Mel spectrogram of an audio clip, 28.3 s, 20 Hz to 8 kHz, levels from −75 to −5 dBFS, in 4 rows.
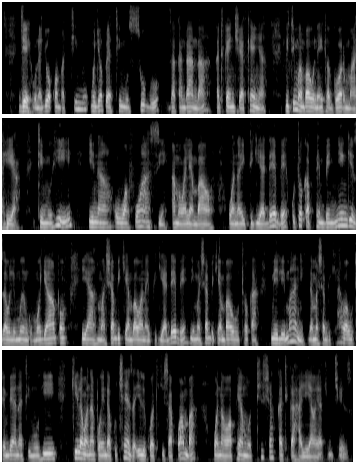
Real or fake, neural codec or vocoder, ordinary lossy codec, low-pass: fake; codec, 16 kHz, 4.8 kbps, FACodec; Opus, 24 kbps; 7.2 kHz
